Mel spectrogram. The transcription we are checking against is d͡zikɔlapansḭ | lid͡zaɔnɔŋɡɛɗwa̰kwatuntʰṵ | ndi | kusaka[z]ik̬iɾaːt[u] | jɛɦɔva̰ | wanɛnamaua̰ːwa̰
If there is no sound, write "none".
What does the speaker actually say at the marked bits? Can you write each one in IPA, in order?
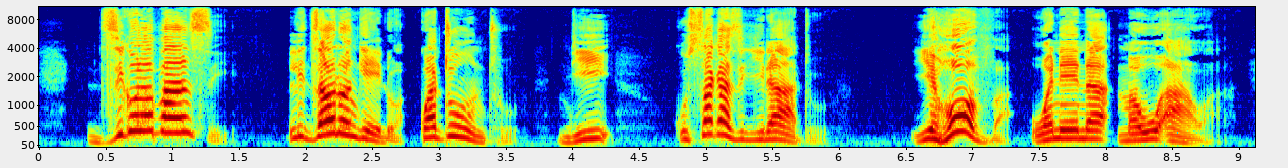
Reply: z, u

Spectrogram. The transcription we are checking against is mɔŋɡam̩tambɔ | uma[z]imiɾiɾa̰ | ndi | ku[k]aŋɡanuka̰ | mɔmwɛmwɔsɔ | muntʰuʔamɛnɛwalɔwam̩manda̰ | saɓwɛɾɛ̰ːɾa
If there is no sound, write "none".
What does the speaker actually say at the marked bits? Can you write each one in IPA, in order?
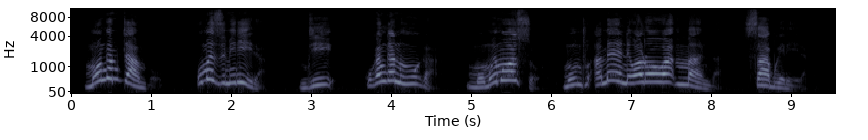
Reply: z, k

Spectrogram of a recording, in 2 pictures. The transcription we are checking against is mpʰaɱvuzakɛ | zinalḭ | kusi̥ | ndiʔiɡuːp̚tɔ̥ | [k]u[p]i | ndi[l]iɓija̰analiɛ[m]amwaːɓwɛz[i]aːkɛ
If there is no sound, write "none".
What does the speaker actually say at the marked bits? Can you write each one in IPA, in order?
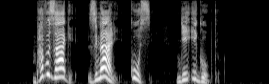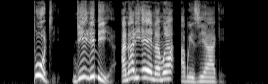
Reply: p, t, l, n, i

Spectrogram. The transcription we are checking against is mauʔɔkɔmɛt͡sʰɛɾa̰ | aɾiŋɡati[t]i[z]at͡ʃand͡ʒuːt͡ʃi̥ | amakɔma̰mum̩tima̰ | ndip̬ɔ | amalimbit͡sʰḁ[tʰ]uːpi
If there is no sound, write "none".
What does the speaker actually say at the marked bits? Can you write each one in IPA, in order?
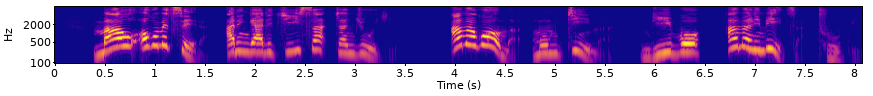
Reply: t͡ʃ, s, tʰ

